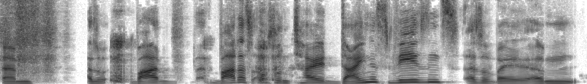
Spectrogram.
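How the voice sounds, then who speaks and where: A man's voice: on the high side, takes it slowly, dry recording. A male podcast co-host in a loose, joking chat. His questions ramble on, and the sound is close and dry, with no room around it. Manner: jokey, chatty, rambling questions. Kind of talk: casual interview chat.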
